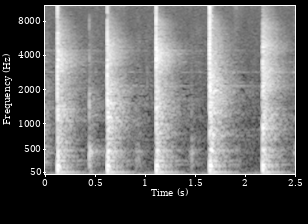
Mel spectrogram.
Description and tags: hija balon 2.5Seg 24
ball, bounce, Bouncing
